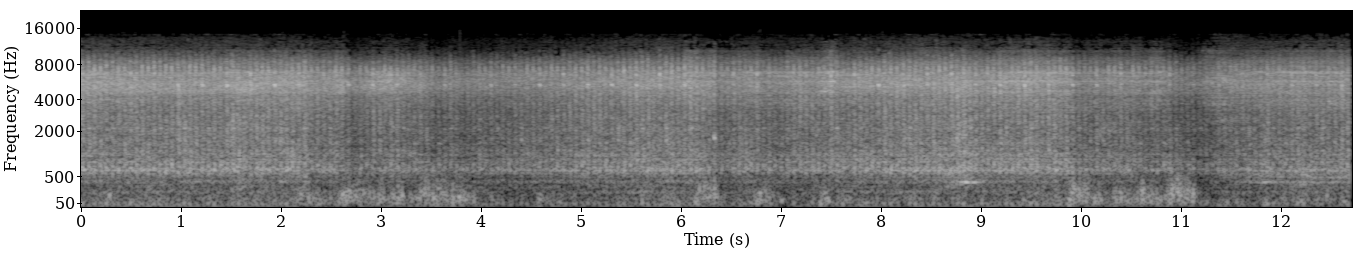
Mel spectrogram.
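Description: Old Clark forklift's engine running steadily, with a few low swells as the operator works the controls to hold and position a strapped marble sculpture on the forks.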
